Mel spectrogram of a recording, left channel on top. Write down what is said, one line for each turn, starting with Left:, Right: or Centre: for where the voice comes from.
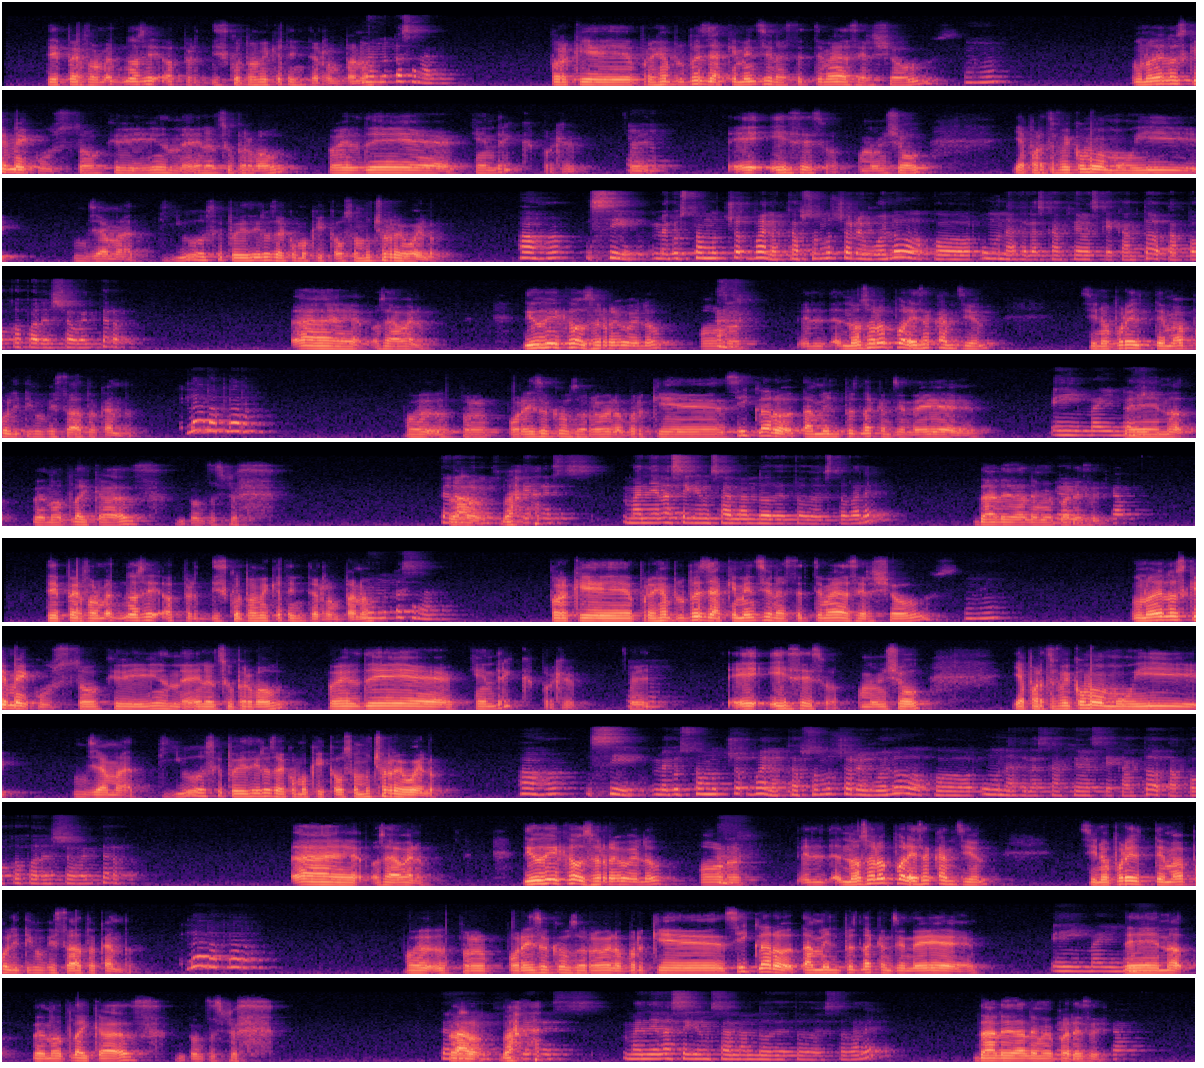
Right: de performance, no sé, oh, pero discúlpame que te interrumpa, ¿no?
Left: No, no pasa nada.
Right: Porque, por ejemplo, pues ya que mencionaste el tema de hacer shows,
Left: Ujú,
Right: uno de los que me gustó que vi en, en el Super Bowl fue el de Kendrick, porque fue,
Left: ujú.
Right: e- es eso, como un show, y aparte fue como muy llamativo, se puede decir, o sea, como que causó mucho revuelo.
Left: Ajá. Sí, me gustó mucho. Bueno, causó mucho revuelo por una de las canciones que cantó, tampoco por el show entero.
Right: Eh, o sea, bueno, digo que causó revuelo por
Left: Ah,
Right: el- no solo por esa canción, sino por el tema político que estaba tocando.
Left: claro, claro,
Right: Por, por, por eso causó revuelo, porque sí, claro, también pues la canción de,
Left: me imagino.
Right: de Not, de Not Like Us, entonces pues,
Left: Pero
Right: claro,
Left: bueno, si
Right: <laughs>
Left: quieres, mañana seguimos hablando de todo esto, ¿vale?
Right: dale, dale, me
Left: Ya,
Right: parece.
Left: Venga, chao.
